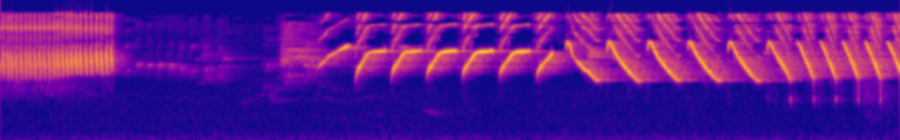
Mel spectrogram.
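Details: Caged canary song used to train other canaries to sing, held long with no chattering: after a brief hiss and pause, rapid series of descending whistled notes, roughly three per second, speeding into quick high trills.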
